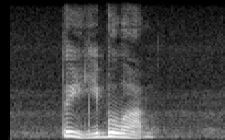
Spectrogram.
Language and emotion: Russian, angry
